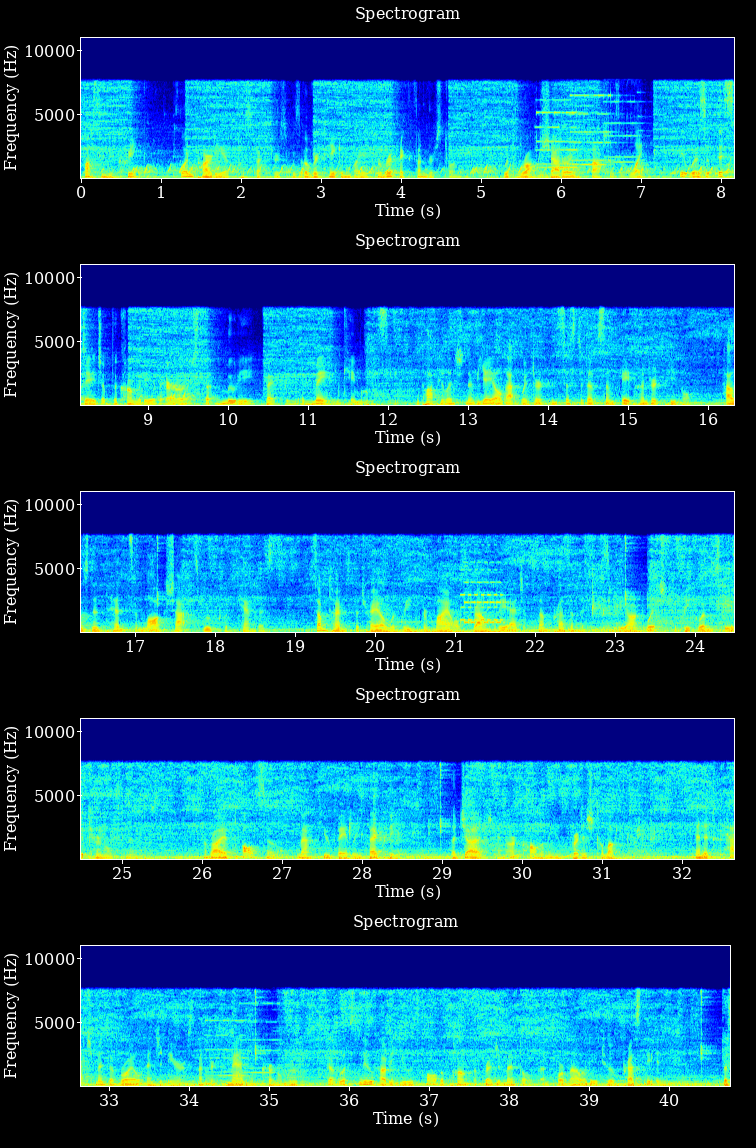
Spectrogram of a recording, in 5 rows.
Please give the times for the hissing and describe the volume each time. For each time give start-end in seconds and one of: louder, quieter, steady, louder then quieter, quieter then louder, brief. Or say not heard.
0.0-40.7 louder.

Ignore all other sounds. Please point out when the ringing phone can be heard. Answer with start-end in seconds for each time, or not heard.
5.7-7.0, 20.1-21.6, 34.1-35.4.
